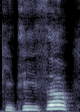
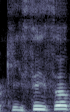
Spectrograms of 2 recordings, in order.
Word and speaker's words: Ki Sisa: We are holding by Parshas Ki Sisa, or Ki Sisa, depending how you want to pronounce it.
